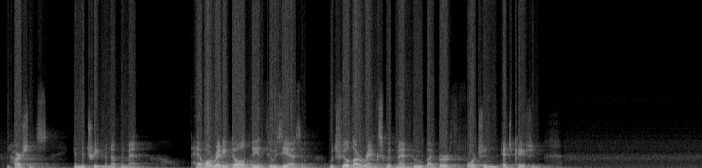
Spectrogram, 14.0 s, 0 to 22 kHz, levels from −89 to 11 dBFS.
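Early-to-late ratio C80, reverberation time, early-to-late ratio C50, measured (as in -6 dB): 14.0 dB, 1.5 s, 12.5 dB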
